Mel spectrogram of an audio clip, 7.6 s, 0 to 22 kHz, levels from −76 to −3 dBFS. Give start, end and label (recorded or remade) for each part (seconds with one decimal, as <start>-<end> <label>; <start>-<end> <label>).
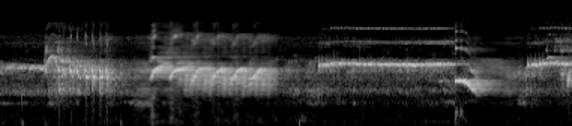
0.0-1.8 recorded; 1.8-3.7 remade; 3.7-6.3 recorded; 6.3-6.9 remade; 6.9-7.6 recorded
